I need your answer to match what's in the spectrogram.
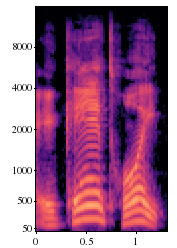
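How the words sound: It is said in his mom's New Jersey accent.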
